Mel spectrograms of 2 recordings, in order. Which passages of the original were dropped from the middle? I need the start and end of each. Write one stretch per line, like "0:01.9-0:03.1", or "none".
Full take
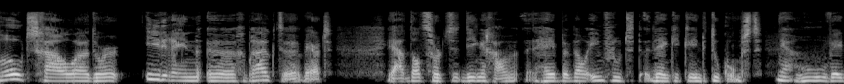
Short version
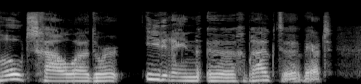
none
